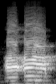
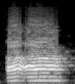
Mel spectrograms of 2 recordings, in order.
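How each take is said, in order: First: The second vowel starts with an abrupt glottal jerk. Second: The second vowel starts with a soft, gentle catch. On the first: The speaker calls it wrong. "अमूमन बच्चे इसमें झटका देते हैं" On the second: The speaker calls it right. "हमजा को नरमी से पढ़ेंगे"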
